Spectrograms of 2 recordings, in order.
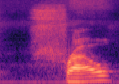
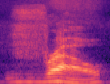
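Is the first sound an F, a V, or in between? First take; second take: F; V. First: The word begins with a clear F sound. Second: The word begins with a strong V sound. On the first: "instead of Frau" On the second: "or Vrou"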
